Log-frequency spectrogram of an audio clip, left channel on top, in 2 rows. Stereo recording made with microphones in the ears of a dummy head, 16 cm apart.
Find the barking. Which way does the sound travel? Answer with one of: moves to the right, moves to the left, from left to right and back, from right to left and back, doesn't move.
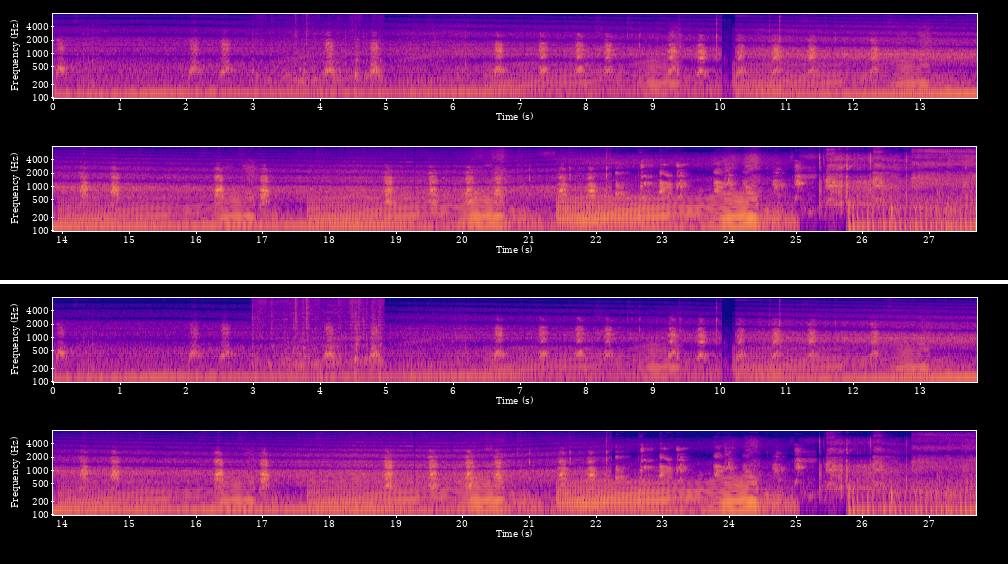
from left to right and back.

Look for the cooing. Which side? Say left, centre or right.
right.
